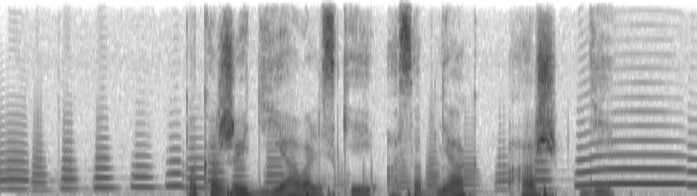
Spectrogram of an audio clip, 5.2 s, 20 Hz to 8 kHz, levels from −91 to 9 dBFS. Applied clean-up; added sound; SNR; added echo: none; Brass instrument; 6 dB; none.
